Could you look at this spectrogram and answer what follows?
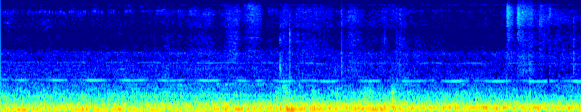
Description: VW e-Up, Volkswagen, eUp, e up, intermittent whirring whistling noise from the rear of the car. Noise will go away only to come back lower or higher speed.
